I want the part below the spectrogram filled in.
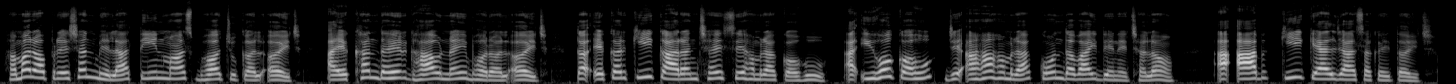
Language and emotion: Maithili, neutral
